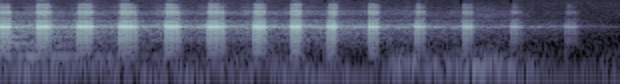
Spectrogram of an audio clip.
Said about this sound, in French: Il fera coin coin, ce sera un canard.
